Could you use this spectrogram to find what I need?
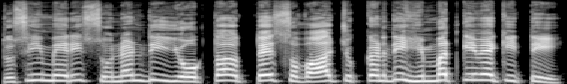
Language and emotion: Punjabi, angry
